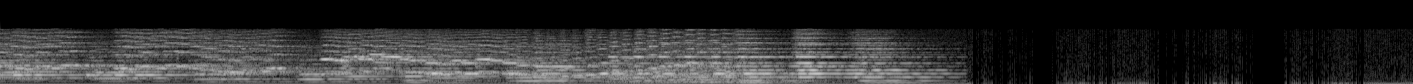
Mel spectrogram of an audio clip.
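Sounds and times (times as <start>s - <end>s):
clarinet concerto: 0.0s - 9.6s.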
